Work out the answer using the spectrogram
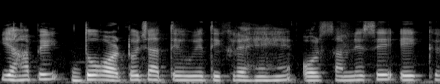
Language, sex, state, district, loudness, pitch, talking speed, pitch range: Hindi, female, Chhattisgarh, Sukma, -17 LUFS, 200 Hz, 190 wpm, 190-215 Hz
